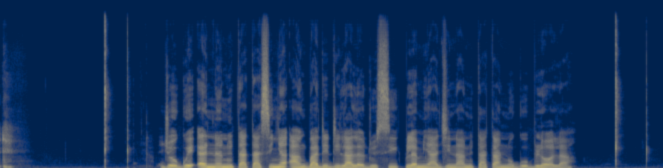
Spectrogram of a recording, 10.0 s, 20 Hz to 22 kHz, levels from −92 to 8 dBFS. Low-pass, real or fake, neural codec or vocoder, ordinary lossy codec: 19.8 kHz; fake; vocoder, 44.1 kHz, 128 mel bands every 256 samples, BigVGAN v2; none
